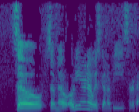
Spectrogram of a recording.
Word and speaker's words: Odierno: as behind this strategy as Hagel is particularly Odierno did I pronounce that correctly yes yes and Odierno is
